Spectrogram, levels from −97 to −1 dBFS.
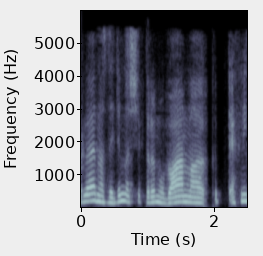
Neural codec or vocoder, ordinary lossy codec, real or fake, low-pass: codec, 16 kHz, 0.5 kbps, X-Codec, HuBERT features, trained on balanced general audio; AAC, 24 kbps; fake; 5.4 kHz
